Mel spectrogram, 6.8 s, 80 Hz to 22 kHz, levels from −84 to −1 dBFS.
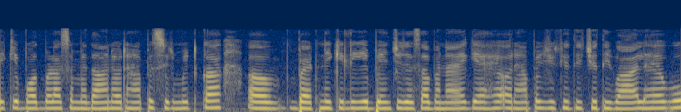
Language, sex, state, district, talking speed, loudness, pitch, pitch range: Hindi, female, Chhattisgarh, Sukma, 220 wpm, -19 LUFS, 225 Hz, 220-225 Hz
